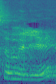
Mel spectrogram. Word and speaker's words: sommelier: a French wine expert, a member of French Sommelier, am I saying it right? Yes, Sommelier Association, right?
